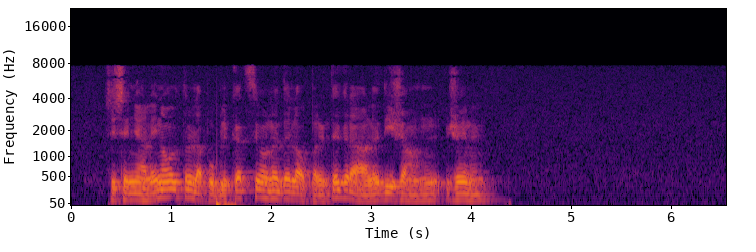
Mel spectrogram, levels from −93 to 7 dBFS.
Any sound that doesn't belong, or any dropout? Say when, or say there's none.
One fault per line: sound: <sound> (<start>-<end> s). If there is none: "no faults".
no faults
